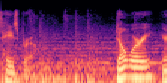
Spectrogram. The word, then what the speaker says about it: Happisburgh: It's pronounced Haysbro.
